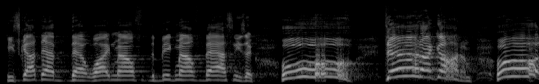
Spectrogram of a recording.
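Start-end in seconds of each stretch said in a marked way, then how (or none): 2.8-5.4 put-on high, loud excited kid; all excited. Son shouting to his dad about his first bass, high and thrilled. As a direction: squeal it like a thrilled little boy. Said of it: "like, all excited".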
